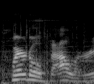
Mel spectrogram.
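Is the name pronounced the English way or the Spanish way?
English. It is said with English-style vowels and consonants. The speaker calls it wrong. "it's not fun to pronounce it"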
